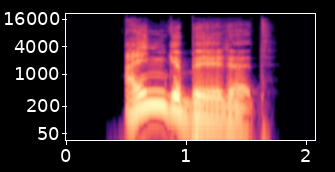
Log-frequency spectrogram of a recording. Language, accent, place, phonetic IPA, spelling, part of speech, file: German, Germany, Berlin, [ˈaɪ̯nɡəˌbɪldət], eingebildet, adjective / verb, De-eingebildet.ogg
- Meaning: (verb) past participle of einbilden; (adjective) big-headed, conceited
